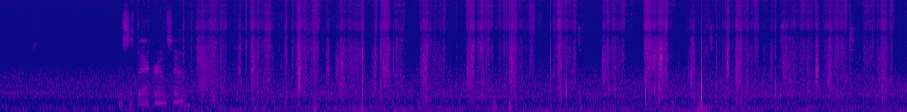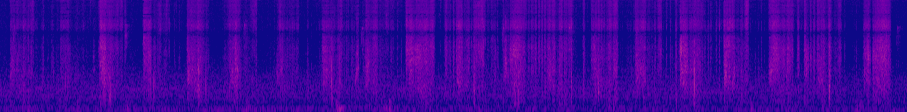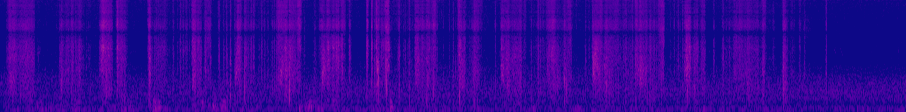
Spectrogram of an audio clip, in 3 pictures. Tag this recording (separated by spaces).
birds feet field-recording foot footstep footsteps snow step steps walk walking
